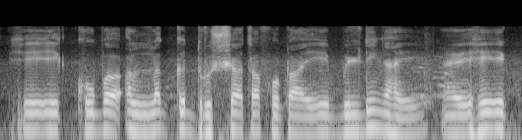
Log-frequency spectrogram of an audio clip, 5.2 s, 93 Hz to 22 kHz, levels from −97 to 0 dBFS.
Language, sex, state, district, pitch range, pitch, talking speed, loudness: Marathi, male, Maharashtra, Chandrapur, 125-135 Hz, 130 Hz, 135 wpm, -20 LUFS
